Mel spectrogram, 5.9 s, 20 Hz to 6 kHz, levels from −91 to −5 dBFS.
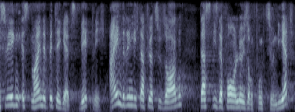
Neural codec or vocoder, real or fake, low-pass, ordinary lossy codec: none; real; 5.4 kHz; Opus, 24 kbps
